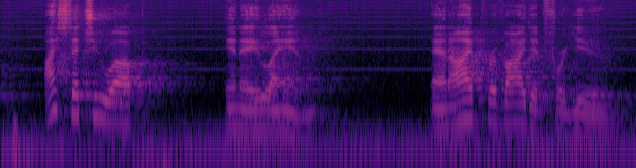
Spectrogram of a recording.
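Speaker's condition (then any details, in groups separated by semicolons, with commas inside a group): No condition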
